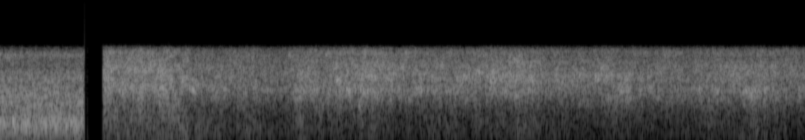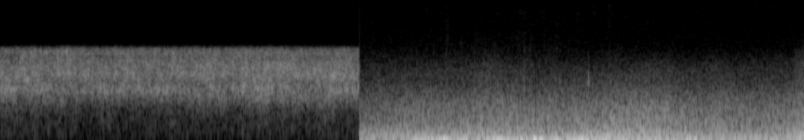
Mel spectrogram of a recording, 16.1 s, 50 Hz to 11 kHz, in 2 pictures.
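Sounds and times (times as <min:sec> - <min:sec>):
loud low rumble: 0:11.7 - 0:16.0.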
